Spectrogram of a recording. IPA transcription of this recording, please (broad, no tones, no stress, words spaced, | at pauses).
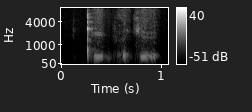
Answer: ǃʰybʱɵcʉ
